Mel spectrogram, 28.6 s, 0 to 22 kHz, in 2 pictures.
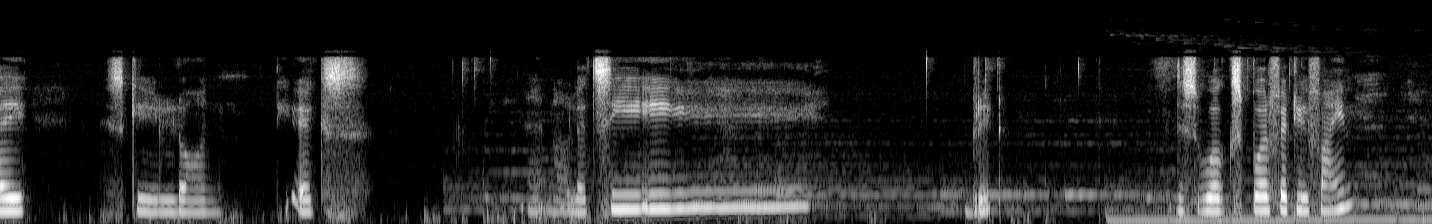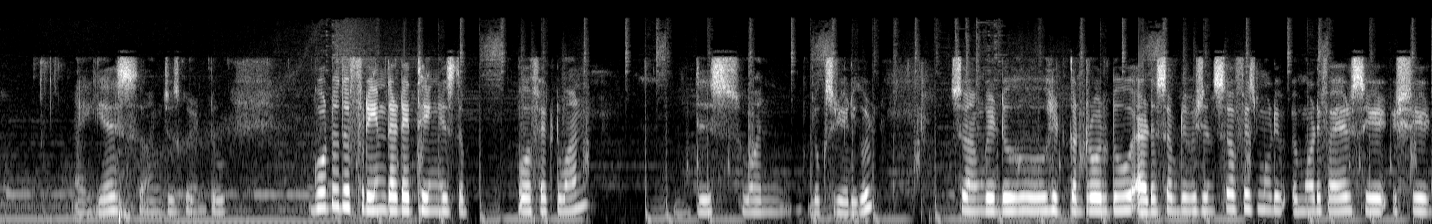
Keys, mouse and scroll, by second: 0.0 s, 2.4 g, 4.6 shift+space, 5.0-8.1 middle drag, 9.9 shift+space, 10.2-11.2 middle drag, 11.2-12.0 scroll up 2, 12.0 shift+Left, 12.3 shift+space, 13.1-14.8 middle drag, 14.8 shift+space, 15.2 Left, 15.4 Left, 15.6 Left, 15.7 Left, 15.9 Left, 16.1 Left, 16.3 Left, 16.5 Left, 16.7 Left, 16.9 Left, 17.2 Left, 17.4 Left, 17.6 Left, 17.8 Left, 18.0 Left, 18.3 Left, 18.5 Left, 18.7 Left, 18.9 Right, 19.5 Left, 19.7 Right, 19.9 Right, 20.0 Right, 21.1-24.2 middle drag, 24.7 click, 25.1 ctrl+2, 25.6-28.6 right drag.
